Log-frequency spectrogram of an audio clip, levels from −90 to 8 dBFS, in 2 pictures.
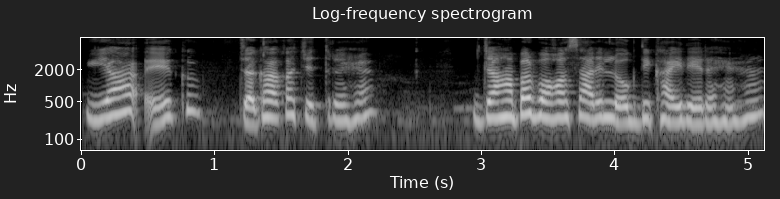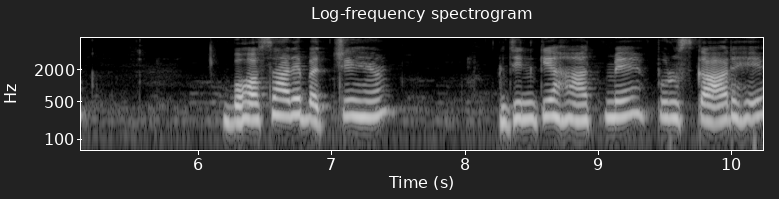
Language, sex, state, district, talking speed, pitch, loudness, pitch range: Hindi, female, Chhattisgarh, Korba, 140 wpm, 250 Hz, -21 LUFS, 225-275 Hz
